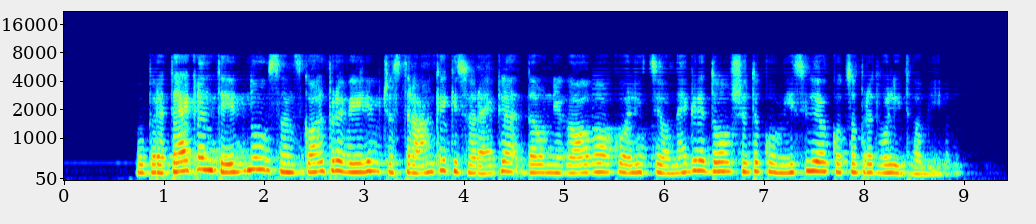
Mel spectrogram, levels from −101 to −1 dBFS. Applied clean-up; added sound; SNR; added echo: neural mask model DeepFilterNet 3.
